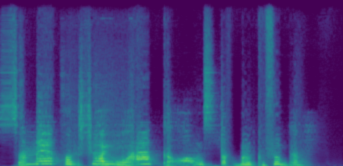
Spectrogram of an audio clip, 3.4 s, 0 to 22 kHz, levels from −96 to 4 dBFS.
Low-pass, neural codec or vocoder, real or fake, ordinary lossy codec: none; codec, 44.1 kHz, 0.9 kbps, DAC; fake; none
